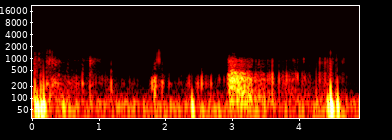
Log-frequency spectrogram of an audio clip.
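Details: After eating nothing all day, long low rumbling and gurgling with louder surges; stomach began to hurt by the end; loud stomach growling (borborygmi).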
